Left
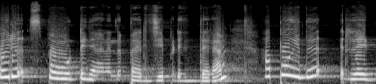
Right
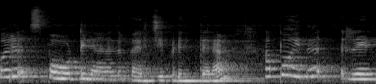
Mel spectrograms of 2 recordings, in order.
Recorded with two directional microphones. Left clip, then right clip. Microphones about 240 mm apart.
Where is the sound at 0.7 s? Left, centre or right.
Left.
